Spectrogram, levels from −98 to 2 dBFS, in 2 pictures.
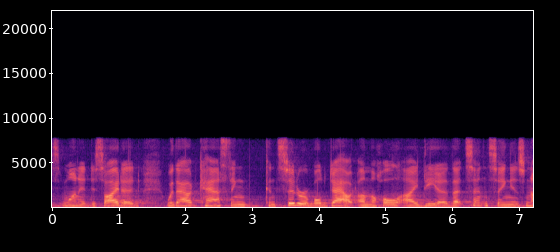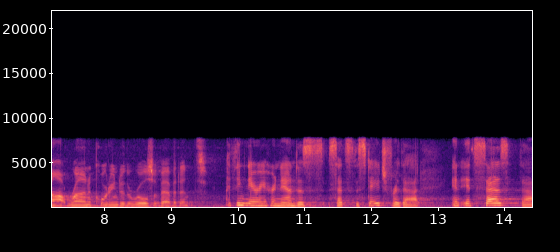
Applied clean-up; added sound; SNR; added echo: none; none; none; none.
